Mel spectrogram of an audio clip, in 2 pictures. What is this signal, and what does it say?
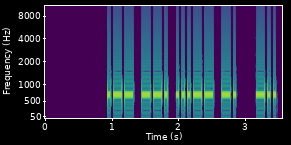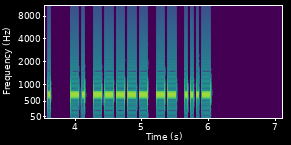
Morse code, heard as a keyed tone, about 28 wpm, 700 Hz. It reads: WG3N DE N0MV
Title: USA Callsign DE Callsign - 4 Characters - 28wpm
